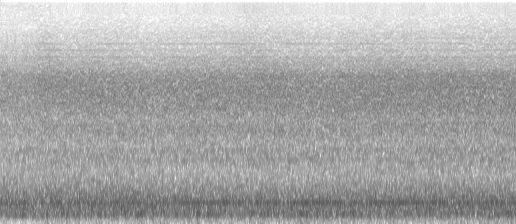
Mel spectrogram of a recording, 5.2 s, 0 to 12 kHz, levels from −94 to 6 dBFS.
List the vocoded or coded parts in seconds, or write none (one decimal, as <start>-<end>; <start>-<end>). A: none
